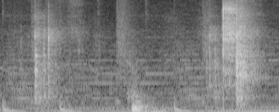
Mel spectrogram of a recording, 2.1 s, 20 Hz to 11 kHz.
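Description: Manfrotto 055 tripod leg being swung back in and locked into place: two sharp clicks, then a louder, brief clatter of the metal leg near the end.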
